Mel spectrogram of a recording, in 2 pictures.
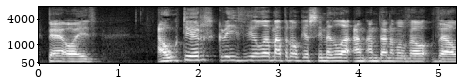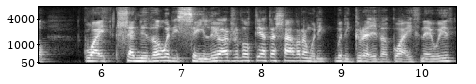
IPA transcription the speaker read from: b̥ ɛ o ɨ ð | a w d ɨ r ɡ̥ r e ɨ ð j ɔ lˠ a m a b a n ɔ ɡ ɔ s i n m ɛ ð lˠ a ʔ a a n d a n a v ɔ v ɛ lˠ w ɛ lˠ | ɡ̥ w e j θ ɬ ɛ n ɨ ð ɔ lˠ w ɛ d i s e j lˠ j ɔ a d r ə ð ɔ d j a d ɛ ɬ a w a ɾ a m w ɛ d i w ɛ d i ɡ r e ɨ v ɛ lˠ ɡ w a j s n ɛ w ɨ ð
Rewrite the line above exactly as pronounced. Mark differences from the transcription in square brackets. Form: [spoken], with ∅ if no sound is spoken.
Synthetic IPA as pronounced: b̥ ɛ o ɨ ð | a w d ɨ r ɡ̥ r e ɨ ð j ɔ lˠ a m a b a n ɔ ɡ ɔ s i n m ɛ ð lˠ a ʔ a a [m] d a n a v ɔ v ɛ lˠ [v] ɛ lˠ | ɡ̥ w [a] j θ ɬ ɛ n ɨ ð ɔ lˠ w ɛ d i s e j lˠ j ɔ a d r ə ð ɔ d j a d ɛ ɬ a [v] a ɾ a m w ɛ d i w ɛ d i ɡ r e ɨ v ɛ lˠ ɡ w a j [θ] n ɛ w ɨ ð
